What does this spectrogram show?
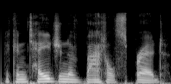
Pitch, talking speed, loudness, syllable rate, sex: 110 Hz, 175 wpm, -17 LUFS, 4.8 syllables/s, male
